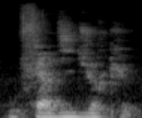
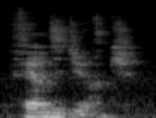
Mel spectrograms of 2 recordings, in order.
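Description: First: Ferdidurke said with an added final e sound after the k. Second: Ferdidurk said with a bare final k and no vowel after it. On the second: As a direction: end Ferdidurk crisply on the k. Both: Shown as a demonstration.

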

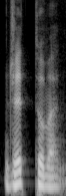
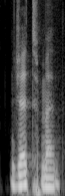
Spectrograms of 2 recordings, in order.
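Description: First: Jettoman with an extra o syllable, mock Japanese style; playful Japanese accent on Jettoman. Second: Said in the usual way. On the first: Shown as a demonstration. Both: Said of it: "Excusez mon accent japonais".

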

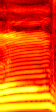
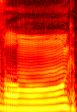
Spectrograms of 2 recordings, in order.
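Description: First: Wrong with a rounded English r, punched higher and louder; Wrong given a hammed-up English sound, louder; English accent. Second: Said in the usual way. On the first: Shown as a demonstration. Joking retake of the title in a mock English accent. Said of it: "j'ai un accent anglais".

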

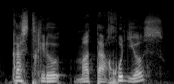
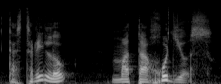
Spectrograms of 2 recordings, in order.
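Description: First: Careful Spanish accent on "Castrillo Matajudios", a bit slow. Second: "Castrillo" then a pause, "Matajudios" very slow in a Spanish accent; Spanish accent, repeated. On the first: Host proudly gives co-hosts the name, Spanish accent. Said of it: "alors je vais vous le faire en espagnol". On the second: Host repeats the name for co-hosts, slow Spanish accent. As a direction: spell it out by ear in Spanish, word by word. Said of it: "Je répète". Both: Shown as a demonstration.

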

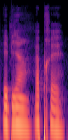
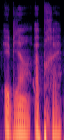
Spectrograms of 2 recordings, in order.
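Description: First: Curt "Eh bien, après?", higher and clipped off; dry and harsh. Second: Said in the usual way. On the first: A narrator's reading. Proud old lady cutting off the priest, dry and harsh. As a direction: cut him short, dry and sharp. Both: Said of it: "la sécheresse et l'âpreté".

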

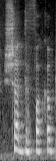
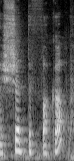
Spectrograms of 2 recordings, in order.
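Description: First: Said in the usual way. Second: Slow example. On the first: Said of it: "là, on a vraiment l'idée". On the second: Shown as a demonstration. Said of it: "L'action que j'ai besoin".

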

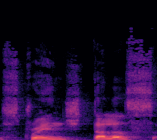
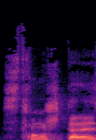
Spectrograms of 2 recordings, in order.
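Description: First: Strange Talos said the French way, Tales as Talos; a clumsy French reading of Strange Talos, slow; bad English accent. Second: Fix the title, Strange Tales lifted and stretched; corrected title. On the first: Host reading the comic title with his accent, slow Frenchified Strange Talos. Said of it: "chacun appréciera une fois de plus mon accent". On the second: Host repeats the corrected title after his guest, careful Strange Tales. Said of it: "tu voulais dire Strange Tales?". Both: Real, not acted.

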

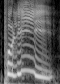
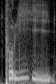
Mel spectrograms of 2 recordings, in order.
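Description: First: Very high, shocked cry of his name; shocked exclamation. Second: Soft, higher pleading voice; pleading low. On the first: Victoria cries out in shock as Polly stops the car. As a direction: cry out in alarm. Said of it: "s'exclama Victoria". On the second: Victoria quietly pleads with Polly, soft and higher. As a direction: plead quietly, under the breath. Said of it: "plaida-t-elle à voix basse". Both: Acted.

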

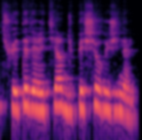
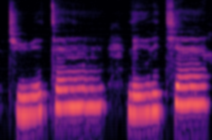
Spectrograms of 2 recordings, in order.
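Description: First: Said in the usual way. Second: Slow, drawn-out mimicked lyric with a long gap; imitating lilting singer. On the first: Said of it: "il dit". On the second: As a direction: stretch each phrase out as the singer does, pausing between. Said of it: "raccrocher les wagons entre deux phrases". (imitation lancinante, syllabes étirées)

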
